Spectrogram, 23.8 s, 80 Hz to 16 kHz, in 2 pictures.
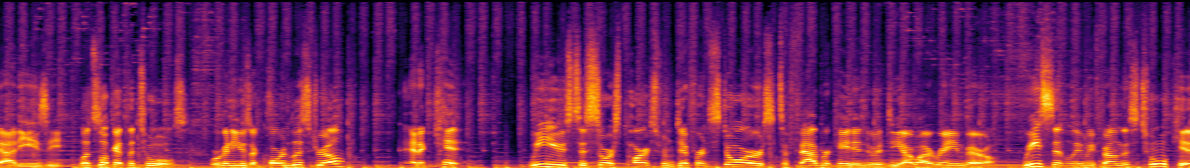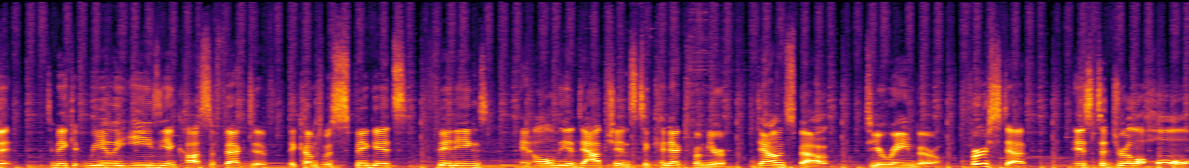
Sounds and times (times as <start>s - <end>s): Music: 0.0s - 23.7s
Speech: 0.0s - 23.7s.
